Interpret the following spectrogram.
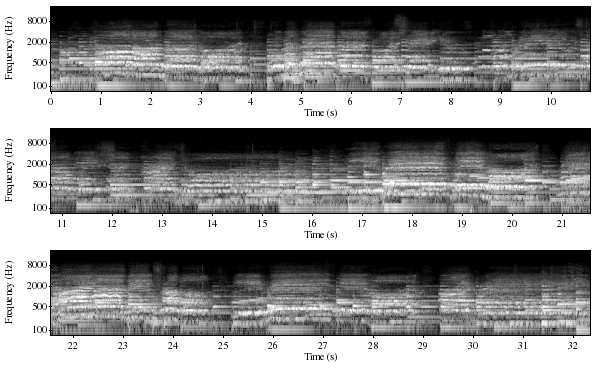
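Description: Church choir singing a slow hymn in long held notes over a steady low accompaniment.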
